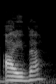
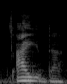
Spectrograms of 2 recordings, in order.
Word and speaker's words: Aida: I was saying um I was just allowing people to say my name incorrectly because How should people say your name? Ida. Aida. Yeah, it's Ida.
